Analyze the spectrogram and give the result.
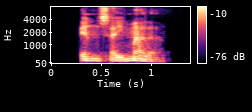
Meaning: ensaimada (Mallorcan pastry)
- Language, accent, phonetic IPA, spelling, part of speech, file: Catalan, Valencia, [en.sa.iˈma.ða], ensaïmada, noun, LL-Q7026 (cat)-ensaïmada.wav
